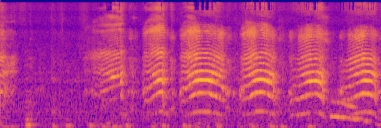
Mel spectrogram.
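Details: Fussy infant being patted and soothed to sleep: rhythmic rising-and-falling wails about one a second with soft patting in the background; ordinary fussy baby crying.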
